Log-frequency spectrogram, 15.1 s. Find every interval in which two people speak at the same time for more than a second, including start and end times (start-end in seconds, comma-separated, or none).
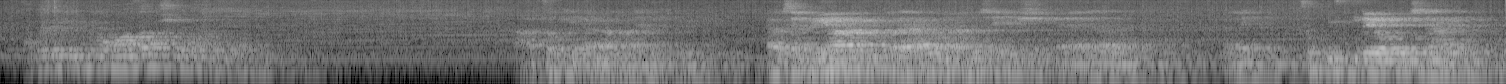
none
